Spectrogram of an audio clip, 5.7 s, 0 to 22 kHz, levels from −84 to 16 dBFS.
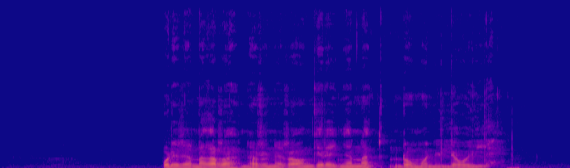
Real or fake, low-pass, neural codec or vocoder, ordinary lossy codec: real; none; none; none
